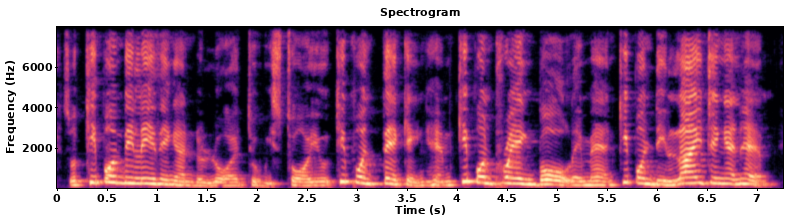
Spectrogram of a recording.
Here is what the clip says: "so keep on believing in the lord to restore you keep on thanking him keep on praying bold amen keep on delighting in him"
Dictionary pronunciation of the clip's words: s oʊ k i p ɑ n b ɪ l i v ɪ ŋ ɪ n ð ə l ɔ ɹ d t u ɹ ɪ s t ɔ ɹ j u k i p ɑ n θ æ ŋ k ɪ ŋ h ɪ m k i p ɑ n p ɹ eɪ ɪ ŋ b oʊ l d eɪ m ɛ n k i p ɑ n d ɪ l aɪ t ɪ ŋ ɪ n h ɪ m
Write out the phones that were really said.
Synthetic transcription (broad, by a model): s oʊ k i p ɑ n b ɪ l i v ɪ ŋ ɪ n ð ə l ɔ ɹ d t u ɹ ɪ s t ɔ ɹ j u k i p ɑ n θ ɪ ŋ k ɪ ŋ h ɪ m k i p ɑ n p ɹ eɪ ɪ ŋ b oʊ l eɪ m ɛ n k i p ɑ n d ɪ l aɪ t ɪ ŋ ɪ n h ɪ m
